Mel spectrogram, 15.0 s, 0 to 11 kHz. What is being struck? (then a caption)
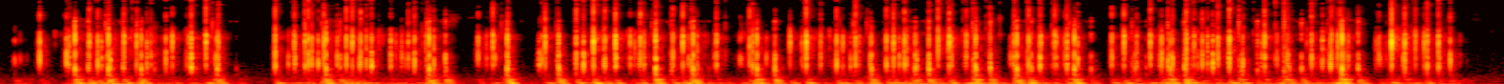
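Mechanical keyboard with plastic keycaps. Fingertips of both hands type rapidly on a GMK67 compact 65% mechanical keyboard with a plastic case, PBT keycaps and Gateron switches, resting on a desk mat. Dense runs of short, crisp, bright clicks and clacks fill the clip, with brief pauses near 2.5 and 4.8 seconds. Each keystroke ends almost instantly, with no ring.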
